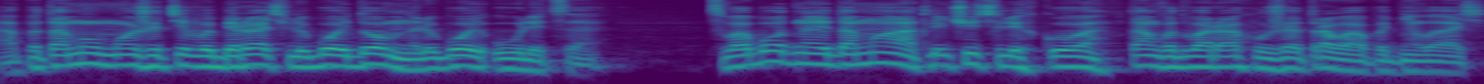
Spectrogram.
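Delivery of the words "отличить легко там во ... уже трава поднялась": ordinary delivery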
